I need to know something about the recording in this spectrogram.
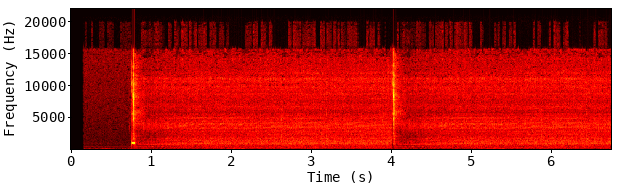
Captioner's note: film reel beeps; film reel whirs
